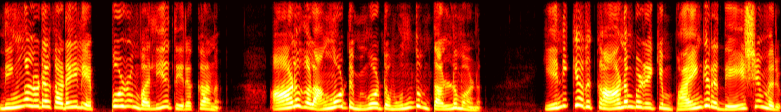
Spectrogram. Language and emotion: Malayalam, angry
